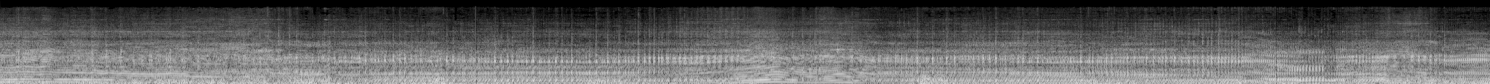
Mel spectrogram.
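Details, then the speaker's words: 1984 Yamaha IT200 two-stroke dirt bike running on a worn piston and scored cylinder with one ring: ragged buzz that surges and sags as the revs swing, rough but still making some power. "yeah it runs pretty crappy it's got some power with that one ring though hmm it's honestly not that bad"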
